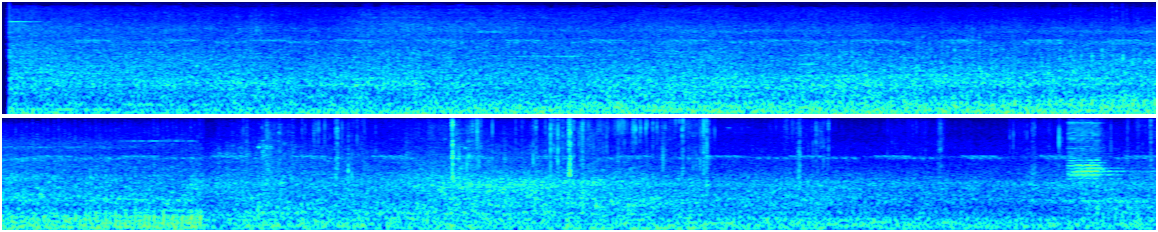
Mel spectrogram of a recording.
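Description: City street traffic: a steady rumble of cars on the road. The sound changes suddenly about two-thirds in, and a few sharp clicks and a brief high tone follow near the end.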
